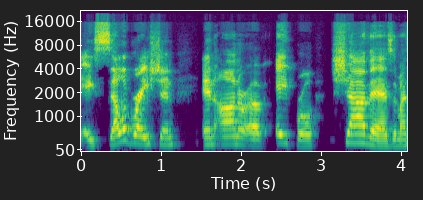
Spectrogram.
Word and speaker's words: April Chavez: And you guys, we are having the best time today because it is totally a celebration in honor of April Chavez.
